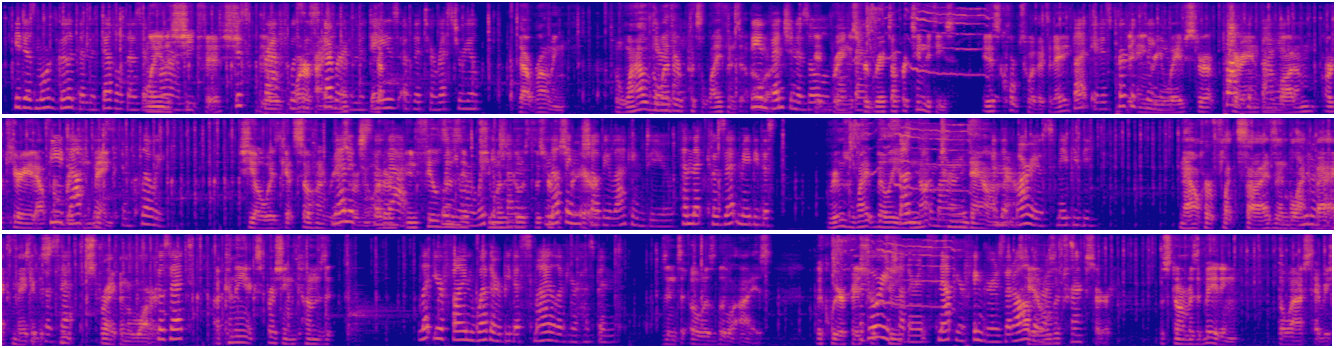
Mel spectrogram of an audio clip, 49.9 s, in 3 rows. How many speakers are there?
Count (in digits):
2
